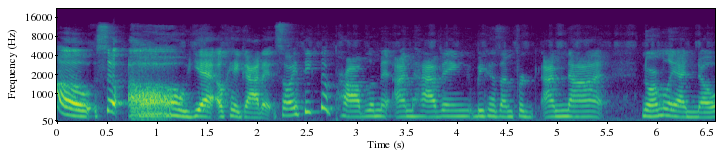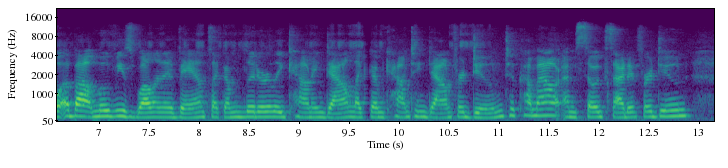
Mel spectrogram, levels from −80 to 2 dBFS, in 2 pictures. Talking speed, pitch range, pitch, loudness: 210 wpm, 175-205 Hz, 190 Hz, -19 LUFS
